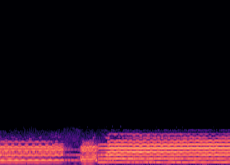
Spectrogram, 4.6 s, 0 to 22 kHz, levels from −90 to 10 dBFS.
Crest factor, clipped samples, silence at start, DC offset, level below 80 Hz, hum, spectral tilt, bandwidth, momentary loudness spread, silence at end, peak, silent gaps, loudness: 10 dB; under 0.1%; 0 s; under 0.1%; -90 dBFS; none; 5.5 dB/octave; 4.6 kHz; 7 LU; 0 s; -2 dBFS; none; -11 LUFS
